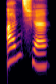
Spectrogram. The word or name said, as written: an1 quan2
